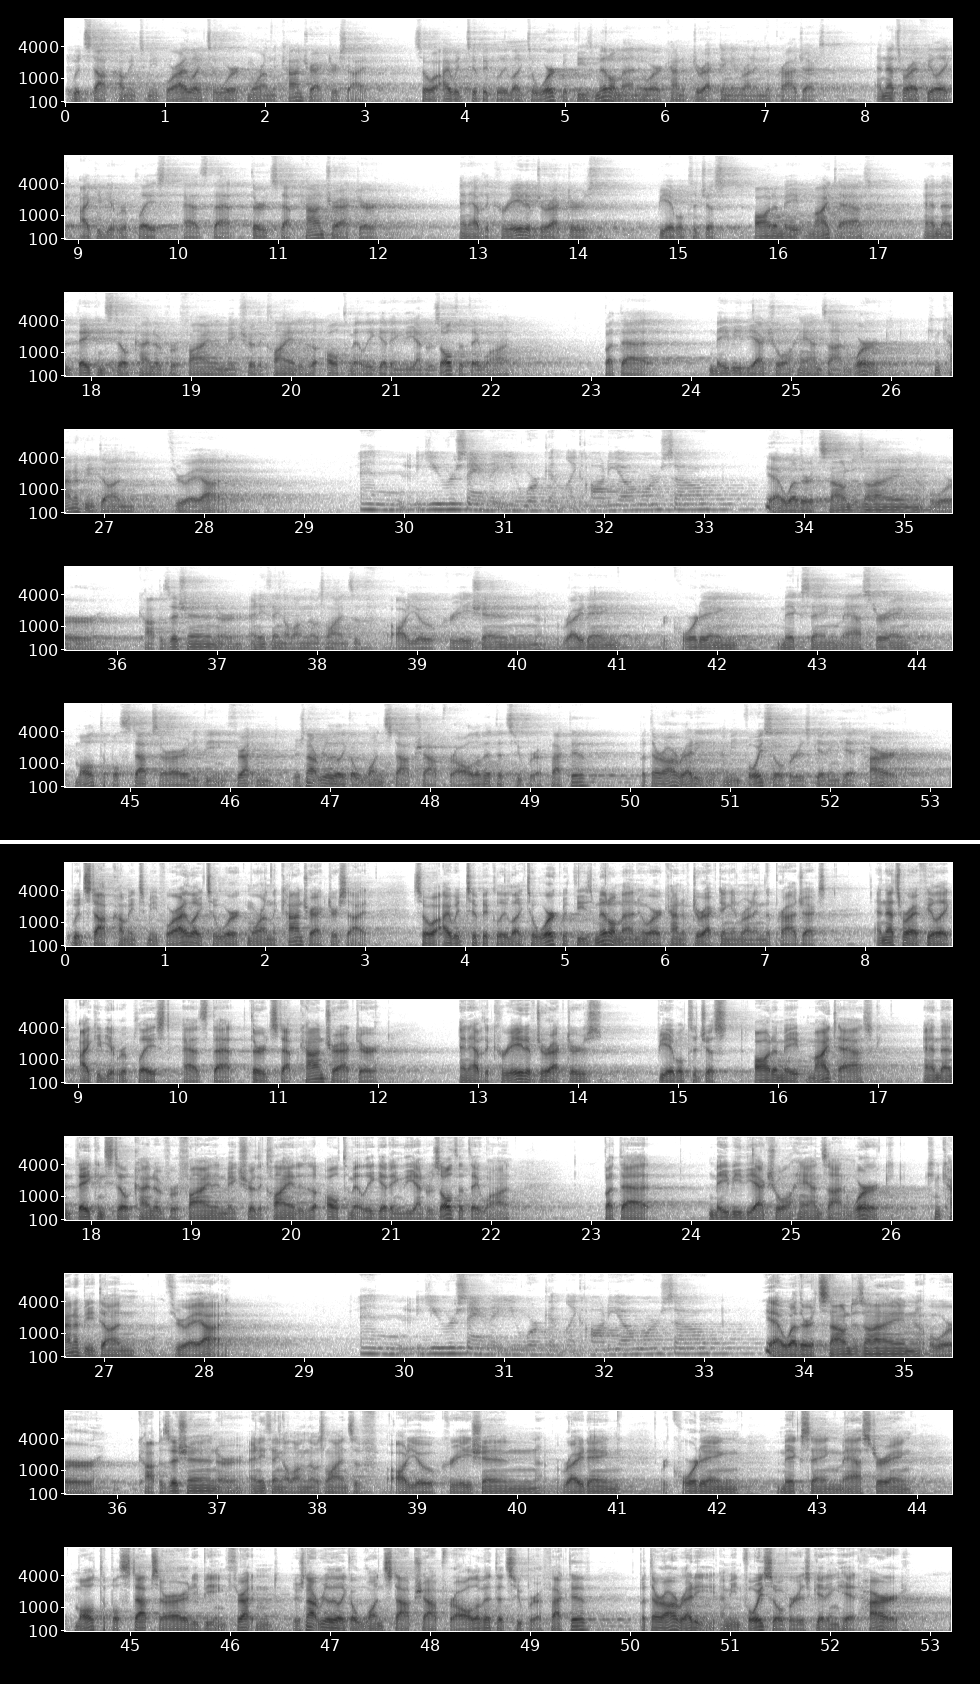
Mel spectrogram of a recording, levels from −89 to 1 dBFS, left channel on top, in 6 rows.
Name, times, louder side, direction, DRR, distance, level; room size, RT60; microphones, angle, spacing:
voice 1, 0.0-3.0 3.5-7.6 8.1-12.0 12.8-14.2 14.8-15.5 15.8-16.9 17.4-22.2 23.1-23.6 24.2-25.9 26.4-28.3 33.6-35.9 36.2-41.1 41.4-42.2 42.6-44.0 44.4-49.6 50.1-52.8, right 5 dB, 70° right, 14 dB, 0.6 m, -28 dB
voice 2, 4.3-4.7 29.5-33.1, equal, 5° right, 2 dB, 1.9 m, -42 dB
23.0 x 17.0 x 8.9 m, 2.7 s
head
